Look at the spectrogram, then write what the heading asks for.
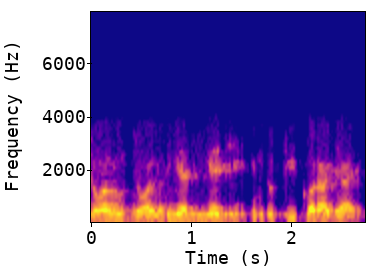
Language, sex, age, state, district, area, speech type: Bengali, male, 30-45, West Bengal, Purulia, urban, conversation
